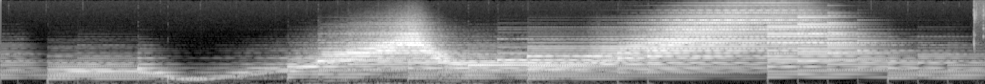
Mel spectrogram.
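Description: A distorted synthesizer plays sustained notes while a filter sweeps down, then up, then slowly rises and falls again, giving a gritty wah-like tone.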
